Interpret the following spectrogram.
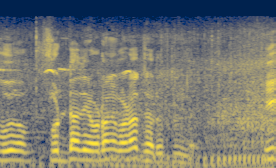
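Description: Engine of a passing road vehicle under a man's speech, its pitch rising over the second half.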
